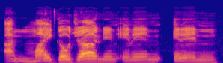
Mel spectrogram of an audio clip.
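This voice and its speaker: A man's voice: fairly high pitch, animated, a little slow, clean tone, dry recording, dull audio. Man talking emphatically with many restarts. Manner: emphatic, profane, frequent restarts. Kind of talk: casual discussion.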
